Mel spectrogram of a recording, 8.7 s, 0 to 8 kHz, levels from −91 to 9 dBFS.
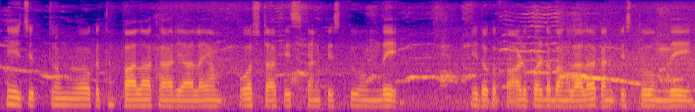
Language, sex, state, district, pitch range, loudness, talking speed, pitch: Telugu, male, Andhra Pradesh, Srikakulam, 110-135 Hz, -17 LUFS, 95 wpm, 115 Hz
